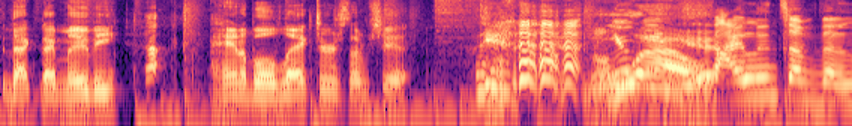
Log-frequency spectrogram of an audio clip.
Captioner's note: laughing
